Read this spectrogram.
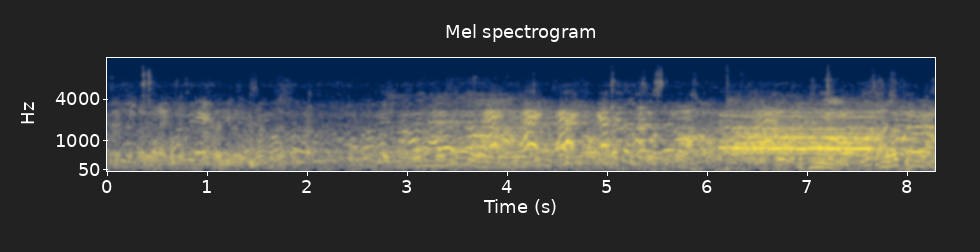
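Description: Players call out to each other across an open outdoor pitch.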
